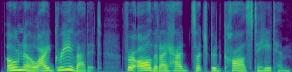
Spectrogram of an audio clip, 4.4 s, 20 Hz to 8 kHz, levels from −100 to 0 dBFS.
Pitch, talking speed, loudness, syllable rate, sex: 235 Hz, 230 wpm, -16 LUFS, 4.9 syllables/s, female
